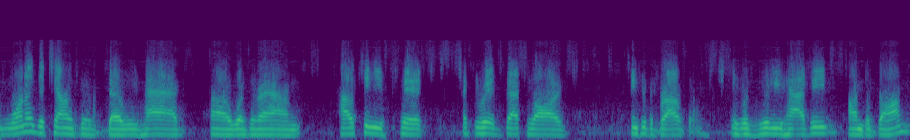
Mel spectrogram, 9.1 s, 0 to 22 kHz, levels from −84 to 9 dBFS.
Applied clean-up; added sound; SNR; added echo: neural separator model SepFormer DNS4.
